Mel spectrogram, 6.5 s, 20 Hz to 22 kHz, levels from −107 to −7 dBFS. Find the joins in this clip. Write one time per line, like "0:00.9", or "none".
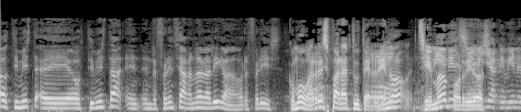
0:03.5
